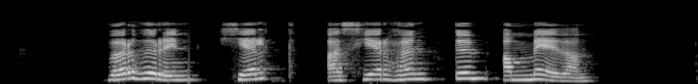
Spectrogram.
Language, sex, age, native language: Icelandic, female, 40-49, French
